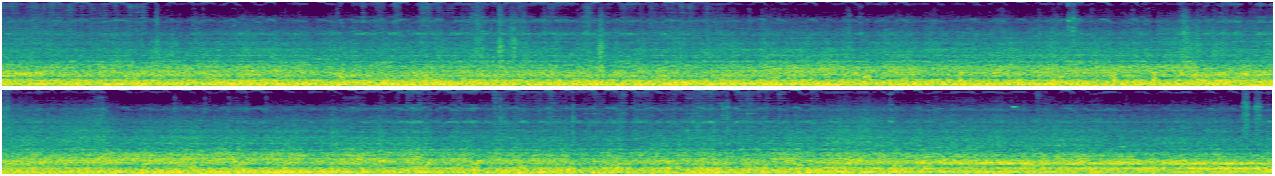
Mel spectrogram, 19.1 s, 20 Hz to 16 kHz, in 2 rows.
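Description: KTR700-series diesel railcar running along the line: a steady mix of engine drone and wheel-on-rail rumble, even throughout with no distinct clicks or squeals.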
